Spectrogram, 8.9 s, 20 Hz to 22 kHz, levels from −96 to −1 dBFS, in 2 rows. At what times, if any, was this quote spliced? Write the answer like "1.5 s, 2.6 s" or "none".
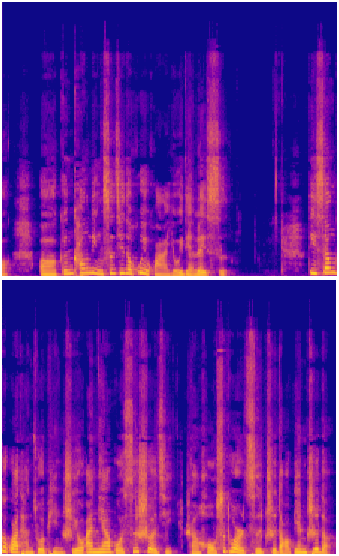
6.9 s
